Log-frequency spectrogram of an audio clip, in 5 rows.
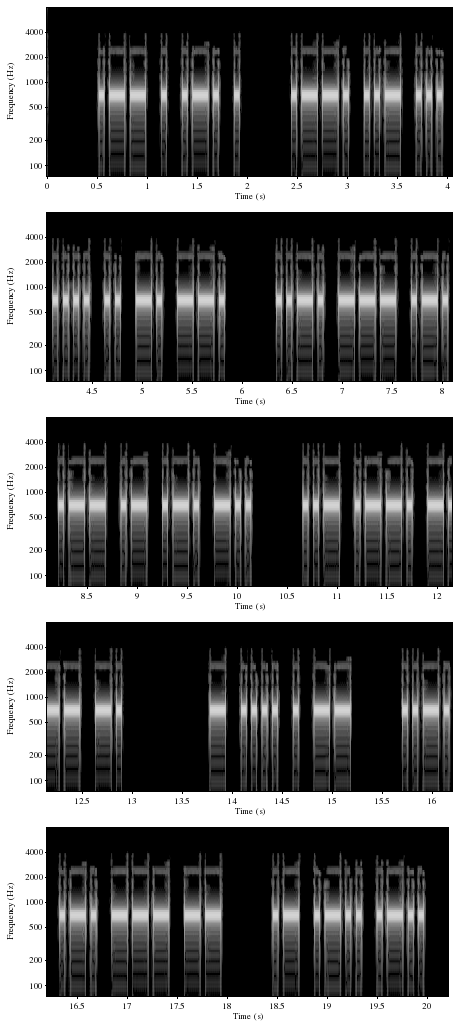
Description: Morse code, heard as a keyed tone, about 23 wpm, 700 Hz. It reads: WERE PUSHING FORWARD UPON THEM FROM ALL
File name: Book One / 14-Chapter 14 - 23 WPM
